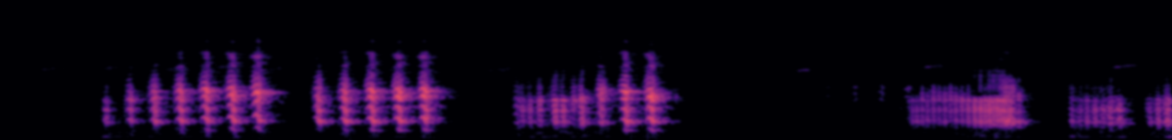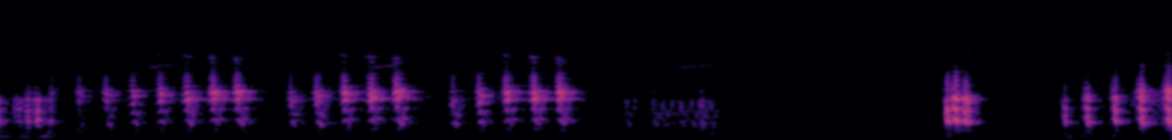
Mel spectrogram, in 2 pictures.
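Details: A male leopard frog, possibly a Rio Grande leopard frog, gives harsh, rapid chuckling croaks in pulsed bursts as an advertising call to females, with a faint steady hum behind.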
